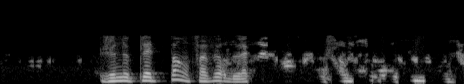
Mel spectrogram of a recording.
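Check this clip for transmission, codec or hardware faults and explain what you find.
Two faults are present, both consistent with loudspeaker echo on the talker's end of a call.

Other side's voice leaking through appears at 0.29–0.54 s, 0.76–1.02 s, 2.25–2.31 s, 2.5–2.8 s and from 3.03 s to the end. The likely cause is an echo canceller leaving residual loudspeaker pickup in the microphone signal. The first three scraps sit well below the main speech, roughly 20 to 30 dB down. From 2.5 s the leak rises to only about 5 to 10 dB under the talker.

Speech suppressed in double talk runs from 2.53 to 4.48 s, overlapping the loudest leakage. When both sides talk at once, the canceller likely cannot tell near speech from echo and attenuates everything. In this clip that produces dips of up to around 25 dB, totalling about one and a half seconds, so the main speech fades and drops out in pieces while the second voice continues. 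The audio is band-limited to 4 kHz, as expected for the G.711 A-law call path.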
